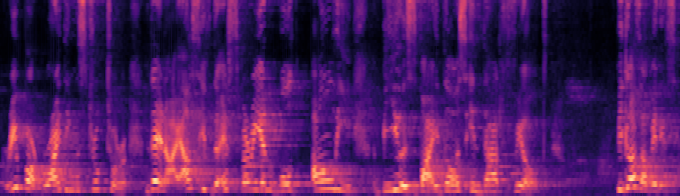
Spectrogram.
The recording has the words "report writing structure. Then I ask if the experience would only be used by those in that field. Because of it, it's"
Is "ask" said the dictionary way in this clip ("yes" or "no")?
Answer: no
